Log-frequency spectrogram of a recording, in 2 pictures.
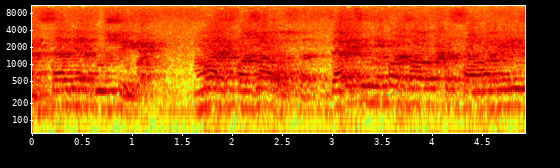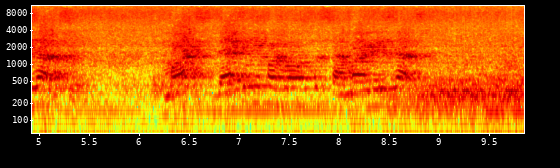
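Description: A woman speaks calmly into a microphone, heard over a loudspeaker.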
